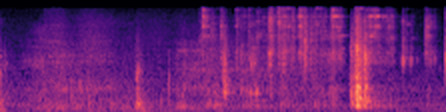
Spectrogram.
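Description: A bunch of keys jingling, with a couple of small knocks. It starts about a second in, after a quiet start.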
